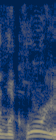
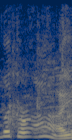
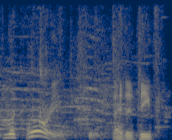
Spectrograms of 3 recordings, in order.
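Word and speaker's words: Liquori: Laura, liquor with an I. LaCory it's pronounced. It's not liquor I, it's LaCory.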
